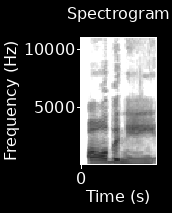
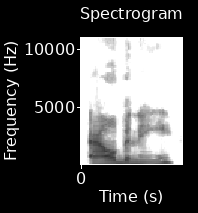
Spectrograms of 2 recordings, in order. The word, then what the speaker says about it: Albany: He got his bachelor's and farmd from the Albany College of Pharmacy, which I just had to correct my daughter that it's Albany and not Albany, believe it or not.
